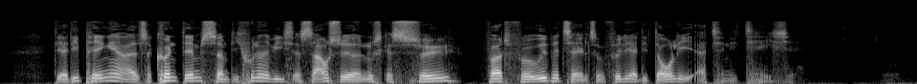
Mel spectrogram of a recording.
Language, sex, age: Danish, male, 22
